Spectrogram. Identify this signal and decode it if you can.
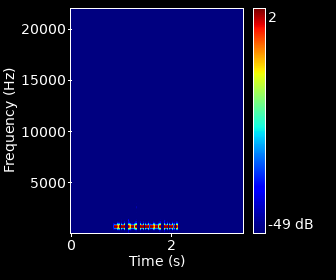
Morse code, heard as a keyed tone, about 51 wpm, 700 Hz. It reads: KR9Z
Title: USA Call Signs - 4 Characters - Repeated 3x - 50wpm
